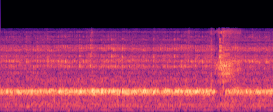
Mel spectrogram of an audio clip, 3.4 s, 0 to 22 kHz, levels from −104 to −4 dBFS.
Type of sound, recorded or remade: recorded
